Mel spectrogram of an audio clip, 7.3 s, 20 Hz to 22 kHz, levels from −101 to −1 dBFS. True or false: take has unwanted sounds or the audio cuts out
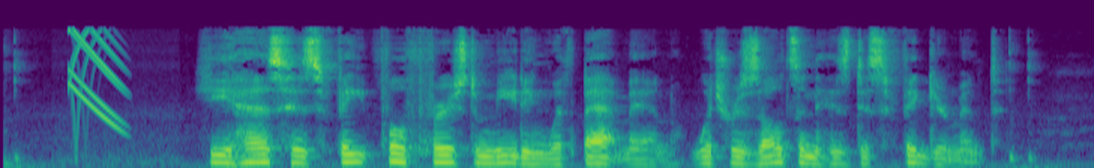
true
